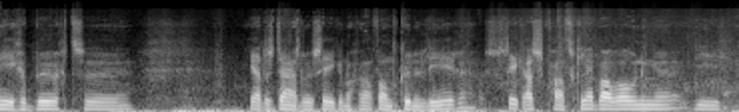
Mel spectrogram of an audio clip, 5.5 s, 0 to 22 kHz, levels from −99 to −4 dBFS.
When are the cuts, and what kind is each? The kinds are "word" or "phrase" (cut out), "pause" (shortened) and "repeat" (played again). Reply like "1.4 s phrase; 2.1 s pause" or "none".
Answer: 2.2 s word; 2.8 s word; 4.1 s phrase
